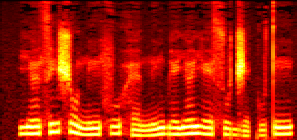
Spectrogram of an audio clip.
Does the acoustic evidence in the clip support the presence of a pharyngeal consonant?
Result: no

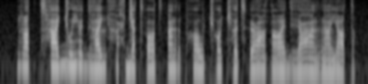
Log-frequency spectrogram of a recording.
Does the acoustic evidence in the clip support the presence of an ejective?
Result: yes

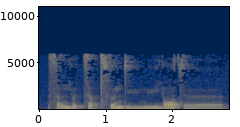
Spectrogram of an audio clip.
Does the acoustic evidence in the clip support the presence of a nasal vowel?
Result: no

